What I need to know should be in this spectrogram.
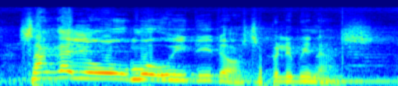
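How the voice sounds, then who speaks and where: A man co-hosting a live-streamed talk show from the Philippines, teasing guests with playful, quick exclamations. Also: high voice, very animated, background noise. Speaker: co-host. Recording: music playing behind.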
